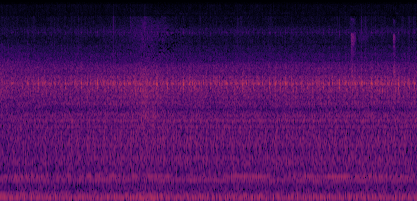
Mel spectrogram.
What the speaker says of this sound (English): A little big tractor for these roads, don't you think?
